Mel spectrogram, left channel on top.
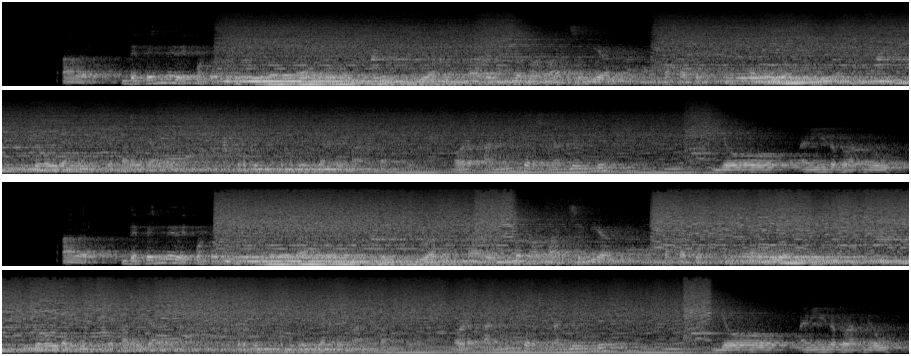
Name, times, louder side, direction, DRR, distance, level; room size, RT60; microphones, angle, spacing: voice 1, 0.6-0.9 1.2-6.1 6.6-8.5 9.3-13.2 13.6-15.2 16.1-17.9, equal, 15° right, -2 dB, 0.7 m, -30 dB
sound 1, 2.1-12.4, left 1 dB, 80° left, 2.2 m, -27 dB
sound 2, 2.1-5.8 6.5-16.2, right 4 dB, 60° right, 0.8 m, -33 dB
25.0 x 8.8 x 3.7 m, 2.7 s
head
